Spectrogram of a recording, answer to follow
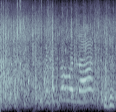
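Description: Large fish splashing and thrashing at the water's surface as they snatch floating cheese puffs, in quick irregular splats. About midway there is a high, wavering cry.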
